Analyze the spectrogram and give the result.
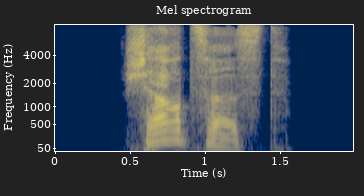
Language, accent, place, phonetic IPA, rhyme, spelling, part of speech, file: German, Germany, Berlin, [ˈʃɛʁt͡səst], -ɛʁt͡səst, scherzest, verb, De-scherzest.ogg
- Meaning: second-person singular subjunctive I of scherzen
